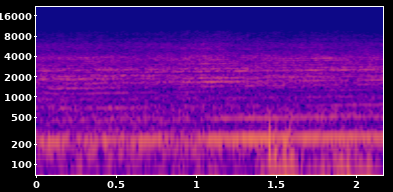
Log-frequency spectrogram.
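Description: Distant F100 racing karts' 100cc two-stroke engines droning steadily on track, with a second, higher engine note joining about halfway through.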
